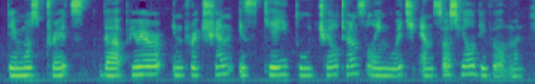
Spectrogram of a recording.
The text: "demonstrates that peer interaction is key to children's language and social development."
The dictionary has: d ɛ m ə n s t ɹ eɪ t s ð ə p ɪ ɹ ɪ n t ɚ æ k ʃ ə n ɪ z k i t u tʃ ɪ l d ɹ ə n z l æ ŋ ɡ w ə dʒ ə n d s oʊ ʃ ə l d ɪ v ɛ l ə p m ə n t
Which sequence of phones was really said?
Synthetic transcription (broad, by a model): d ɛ m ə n s t ɹ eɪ t s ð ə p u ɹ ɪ n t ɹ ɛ k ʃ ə n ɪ s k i t u tʃ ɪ l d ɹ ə n s l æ ŋ ɡ w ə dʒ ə n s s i ə l d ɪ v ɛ l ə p m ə n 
